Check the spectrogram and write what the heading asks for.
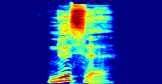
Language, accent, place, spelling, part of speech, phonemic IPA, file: German, Germany, Berlin, Nüsse, noun, /ˈnʏsə/, De-Nüsse.ogg
- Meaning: nominative/accusative/genitive plural of Nuss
